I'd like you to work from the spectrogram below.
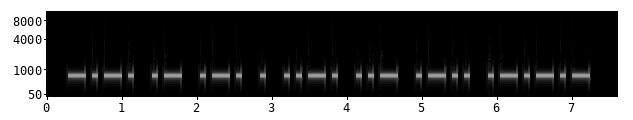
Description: Morse code, heard as a keyed tone, about 15 wpm, 700 Hz. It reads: CAREFUL.
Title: Sentences from Top 1600 Words 15wpm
